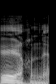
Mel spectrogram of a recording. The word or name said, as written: urne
